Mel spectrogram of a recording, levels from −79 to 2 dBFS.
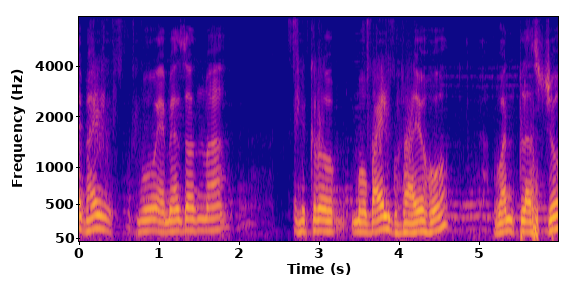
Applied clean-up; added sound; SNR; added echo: neural separator model SepFormer DNS4.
